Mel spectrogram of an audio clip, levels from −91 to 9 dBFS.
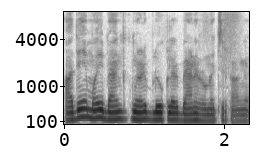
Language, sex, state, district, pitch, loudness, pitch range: Tamil, female, Tamil Nadu, Nilgiris, 135 Hz, -13 LUFS, 120-145 Hz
